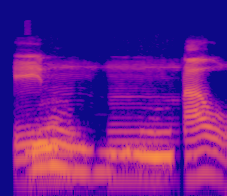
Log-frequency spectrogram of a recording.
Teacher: nun tasdid dibaca gunnah ya, atau mendengung ditahan sekitar 2 harokat.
